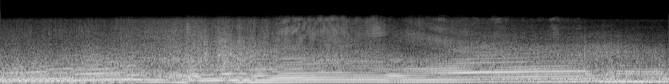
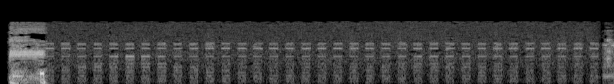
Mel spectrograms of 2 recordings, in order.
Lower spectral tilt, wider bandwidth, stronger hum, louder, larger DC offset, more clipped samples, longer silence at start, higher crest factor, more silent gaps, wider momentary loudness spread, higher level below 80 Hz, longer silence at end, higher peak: first, -7 dB/octave vs -2.5 dB/octave; first, 10 kHz vs 8 kHz; neither; first, -12 LUFS vs -25 LUFS; neither; neither; about the same, 0 s vs 0.1 s; second, 6 dB vs 24 dB; neither; second, 2 LU vs 14 LU; first, -34 dBFS vs -40 dBFS; about the same, 0 s vs 0 s; second, -6 dBFS vs -2 dBFS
